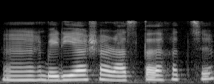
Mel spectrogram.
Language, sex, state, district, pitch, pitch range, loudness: Bengali, female, West Bengal, Malda, 205 Hz, 190-215 Hz, -14 LUFS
